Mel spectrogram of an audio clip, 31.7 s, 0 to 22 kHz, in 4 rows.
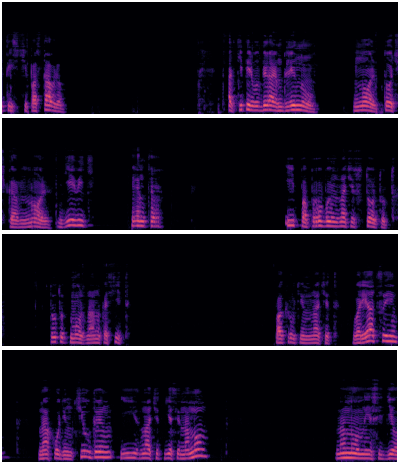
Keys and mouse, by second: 0.3 KP_0, 5.1-11.2 drag, 18.1-21.3 drag, 24.7 click.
